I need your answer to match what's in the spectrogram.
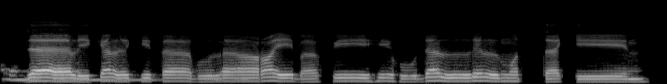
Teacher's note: nun sukun atau tanwin bertemu dengan salah satu huruf idgam bilagunnah cara membacanya dengan meleburkan nun sukun tanwin tanpa disertai dengan dengung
